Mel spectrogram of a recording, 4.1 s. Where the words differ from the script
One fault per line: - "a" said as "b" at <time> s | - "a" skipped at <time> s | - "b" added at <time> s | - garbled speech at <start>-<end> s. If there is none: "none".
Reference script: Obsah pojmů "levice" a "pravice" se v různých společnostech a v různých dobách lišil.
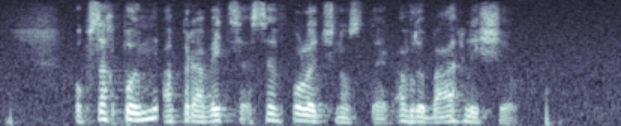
- "levice" skipped at 1.1 s
- "různých" skipped at 1.9 s
- "různých" skipped at 2.8 s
